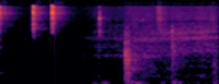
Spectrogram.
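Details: Morningstar Relay Interface teardown, ring input connected by crocodile clip to switch the second relay, LED lights: two crisp little ticks, then fumbling clatter; small relay switching on cleanly.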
